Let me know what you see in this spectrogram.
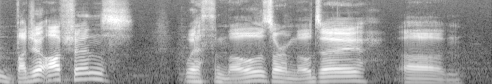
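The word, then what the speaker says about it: Moze: You're just not doing like there are budget options with Mo or Mos. Um, it's it's Mo, but Chinese pronunciation is I don't remember the tones, but it's like Moz.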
